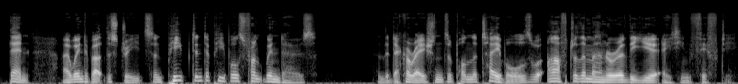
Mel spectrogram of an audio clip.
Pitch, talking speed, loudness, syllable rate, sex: 110 Hz, 220 wpm, -19 LUFS, 6.8 syllables/s, male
